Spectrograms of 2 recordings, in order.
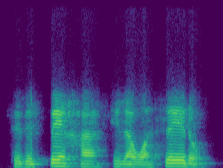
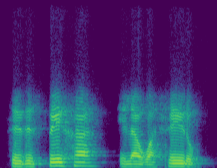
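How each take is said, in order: No difference in how they are said.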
